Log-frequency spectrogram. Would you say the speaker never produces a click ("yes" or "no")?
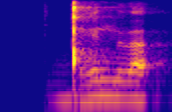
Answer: no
